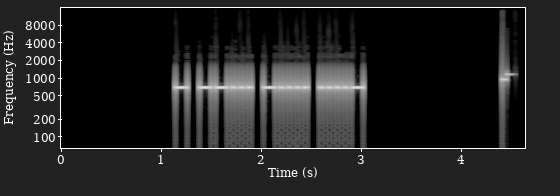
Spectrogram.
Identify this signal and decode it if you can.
Morse code, heard as a keyed tone, about 30 wpm, 700 Hz. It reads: T764
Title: Numbers - Contest Style - 4-Digit 30wpm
